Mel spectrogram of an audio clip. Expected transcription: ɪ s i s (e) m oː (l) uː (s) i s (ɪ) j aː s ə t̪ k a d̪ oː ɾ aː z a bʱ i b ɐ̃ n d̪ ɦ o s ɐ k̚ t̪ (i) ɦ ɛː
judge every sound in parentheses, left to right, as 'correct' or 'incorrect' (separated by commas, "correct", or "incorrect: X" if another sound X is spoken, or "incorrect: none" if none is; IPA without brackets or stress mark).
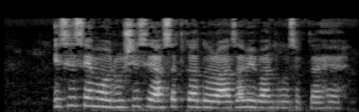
correct, incorrect: ɾ, incorrect: ʃ, incorrect: i, incorrect: a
